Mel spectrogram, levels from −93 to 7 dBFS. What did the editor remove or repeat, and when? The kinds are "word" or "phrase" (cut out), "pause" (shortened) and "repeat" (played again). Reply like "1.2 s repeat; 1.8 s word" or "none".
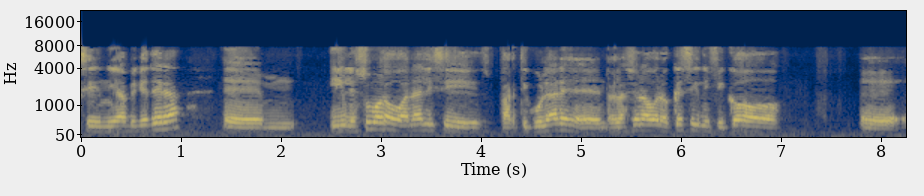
1.3 s pause; 2.6 s word; 3.0 s phrase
